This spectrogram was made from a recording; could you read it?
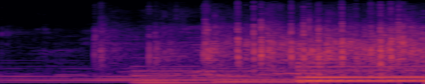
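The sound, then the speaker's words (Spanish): An audience breaks into applause for Jesus that swells and grows steadily louder, the dense clapping spread over sustained keyboard chords that shift pitch a few times underneath. “Y si es un aplauso para Jesús, un aplauso para Él.”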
